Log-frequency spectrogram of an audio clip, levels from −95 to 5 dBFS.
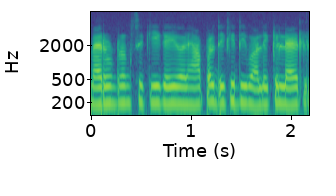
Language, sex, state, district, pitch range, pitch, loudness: Hindi, female, Chhattisgarh, Bastar, 185-195 Hz, 190 Hz, -16 LUFS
